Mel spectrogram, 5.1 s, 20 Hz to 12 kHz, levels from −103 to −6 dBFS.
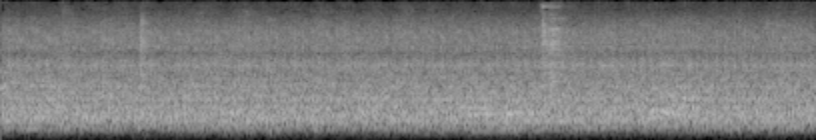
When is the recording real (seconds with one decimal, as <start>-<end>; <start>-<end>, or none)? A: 1.4-2.0; 3.8-5.1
